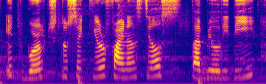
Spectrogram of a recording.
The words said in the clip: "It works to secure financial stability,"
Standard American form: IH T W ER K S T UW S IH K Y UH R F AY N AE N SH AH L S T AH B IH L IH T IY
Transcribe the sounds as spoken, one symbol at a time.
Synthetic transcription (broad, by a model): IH T W ER K S T UW S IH K Y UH R F AY N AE N S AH L S T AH B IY L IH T IY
